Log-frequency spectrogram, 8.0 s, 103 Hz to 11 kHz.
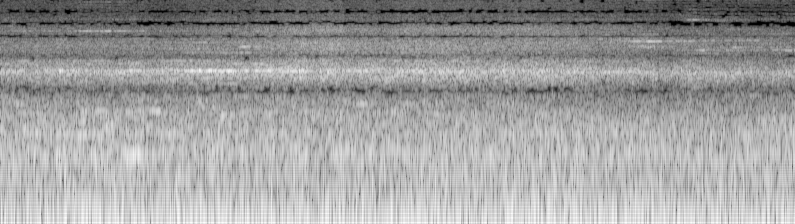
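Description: Steady rumble and hiss of a train with a Pakistan Railways RGE-24 diesel locomotive moving through a station, with a higher squealing band over the rumble.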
